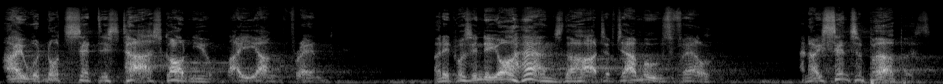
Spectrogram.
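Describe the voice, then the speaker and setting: An actor playing an old, grave and urgent male seer in a fantasy audio drama, with a raspy voice and a portentous, archaic delivery. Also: a little high, lively intonation, a little slow, bright, forceful tone, heavily acted. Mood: solemn. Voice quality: raspy, creaky.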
